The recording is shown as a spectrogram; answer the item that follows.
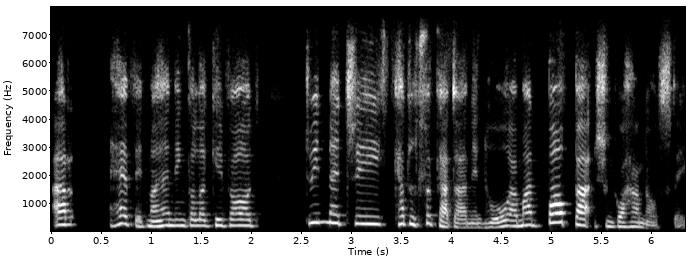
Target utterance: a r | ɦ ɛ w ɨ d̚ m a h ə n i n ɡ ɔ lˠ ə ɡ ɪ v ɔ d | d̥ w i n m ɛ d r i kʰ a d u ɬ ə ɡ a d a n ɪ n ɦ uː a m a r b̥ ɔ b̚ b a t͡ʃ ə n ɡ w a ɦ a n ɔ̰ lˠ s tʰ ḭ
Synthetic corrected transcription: a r | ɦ ɛ v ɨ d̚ m a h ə n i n ɡ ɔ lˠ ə ɡ ɪ v ɔ d | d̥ w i n m ɛ d r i kʰ a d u ɬ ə ɡ a d a n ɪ n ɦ uː a m a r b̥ ɔ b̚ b a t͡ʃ ə n ɡ w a ɦ a n ɔ̰ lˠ s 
